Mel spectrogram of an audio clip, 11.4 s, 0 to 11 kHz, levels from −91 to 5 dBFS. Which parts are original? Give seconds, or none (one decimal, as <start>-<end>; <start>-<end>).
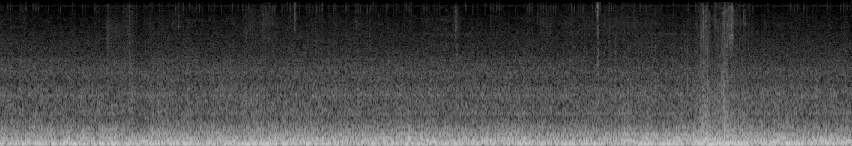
0.0-1.3; 2.0-11.4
